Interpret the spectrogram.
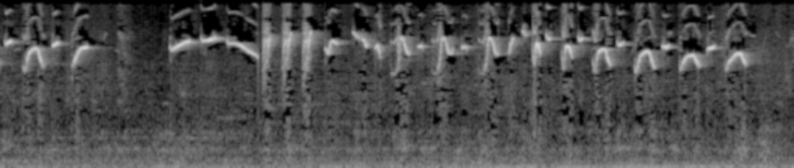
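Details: Kolibri wulung sunbird singing vigorously: rapid, high, thin chirps and short up-and-down whistled notes, several sharp ticking bursts, a brief pause near the start, then a dense, lively run of repeated twittering phrases to the end.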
